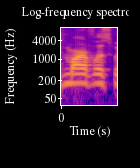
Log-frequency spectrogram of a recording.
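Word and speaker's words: Marvellous: I am Johnny, also known as Marvelous Jonathan or Marvelous Johnny on TikTok, Instagram, or even Twitter. Just remember, that is Marvelous with two L's because I am Canadian and we spell it with two L's.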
